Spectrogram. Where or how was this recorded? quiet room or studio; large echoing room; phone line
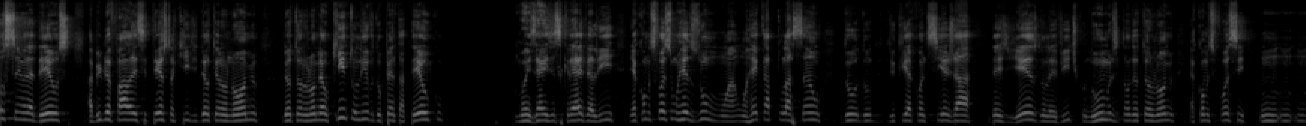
large echoing room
